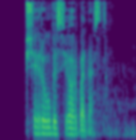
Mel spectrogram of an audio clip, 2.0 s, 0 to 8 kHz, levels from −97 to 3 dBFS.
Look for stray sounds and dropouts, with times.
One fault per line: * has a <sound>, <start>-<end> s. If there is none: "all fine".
all fine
